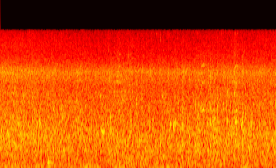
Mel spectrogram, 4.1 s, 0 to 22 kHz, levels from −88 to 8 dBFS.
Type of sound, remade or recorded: recorded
